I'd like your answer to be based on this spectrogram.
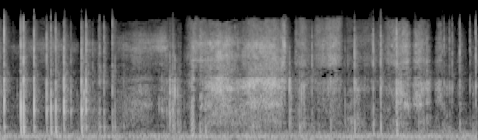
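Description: Long nails tap and scratch the lid and side of a hollow pink plastic Starbucks reusable cup with a purple lid. A quick, uneven run of sharp, bright clicks gives way to a steady scratchy scraping in the middle, then more scattered taps. The sound is close and dry, with little ring after each tap.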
